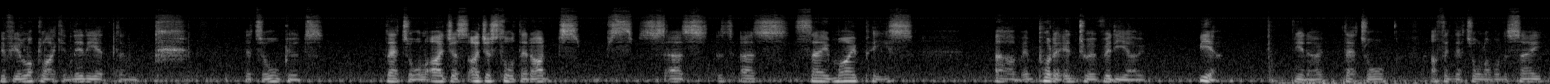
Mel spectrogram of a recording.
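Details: Lifelong stuttering since childhood (first noticed around age 9–10 or younger) in a 22-year-old man from New Zealand, with word repetitions and blocks mostly at word onsets; never seen by a doctor or therapist.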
